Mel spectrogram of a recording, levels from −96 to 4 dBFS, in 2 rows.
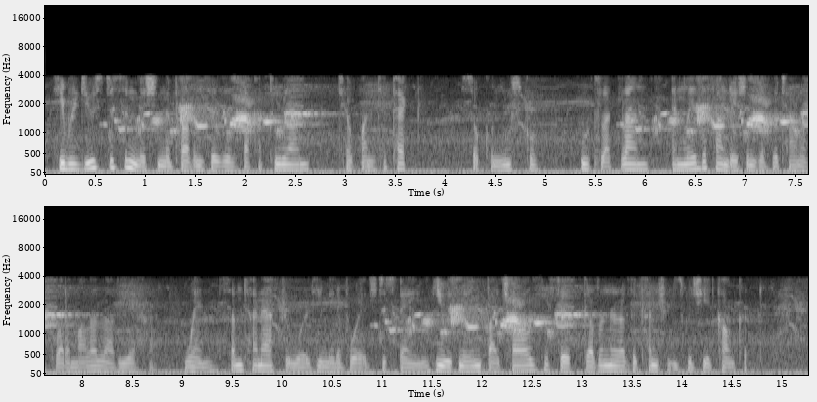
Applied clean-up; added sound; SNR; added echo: none; Bird; 3 dB; none.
